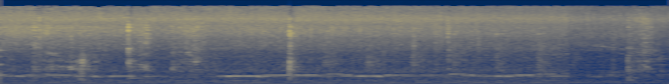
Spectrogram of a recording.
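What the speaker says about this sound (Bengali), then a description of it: "এবার সবগুলো খুব ভালো করে ভেজে নেব।" Potatoes with turmeric and ground coriander fry and sizzle in a pan, a steady close hiss broken by repeated scraping stirs of a spatula, with no talk.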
